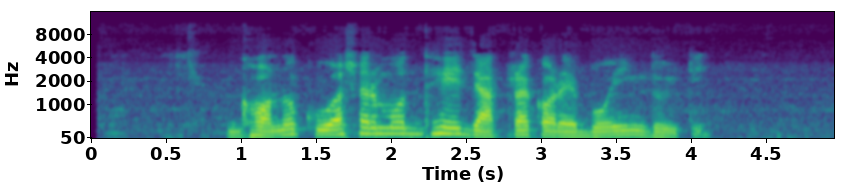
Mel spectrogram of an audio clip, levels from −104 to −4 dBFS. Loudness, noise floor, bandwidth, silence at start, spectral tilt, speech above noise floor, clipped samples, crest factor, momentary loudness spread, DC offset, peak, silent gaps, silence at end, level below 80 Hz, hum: -22 LUFS; -58 dBFS; 4.9 kHz; 0.9 s; -10 dB/octave; 37 dB; under 0.1%; 20 dB; 12 LU; under 0.1%; -4 dBFS; none; 0.85 s; -56 dBFS; none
